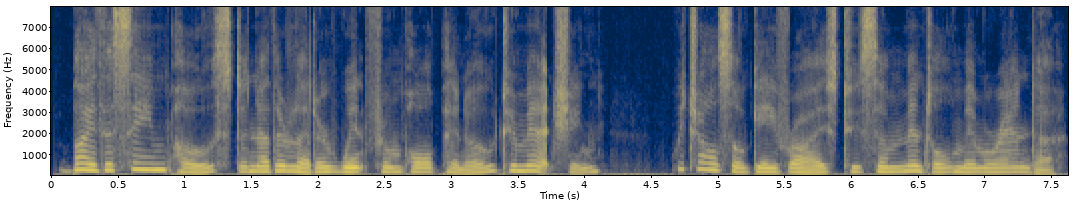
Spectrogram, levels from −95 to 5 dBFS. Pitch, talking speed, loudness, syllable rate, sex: 210 Hz, 150 wpm, -17 LUFS, 4.3 syllables/s, female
